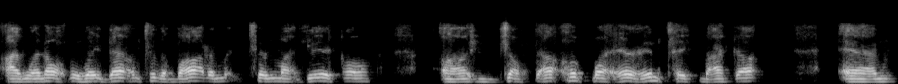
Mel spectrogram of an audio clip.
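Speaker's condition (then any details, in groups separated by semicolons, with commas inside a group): Parkinson's; unable to make sound then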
